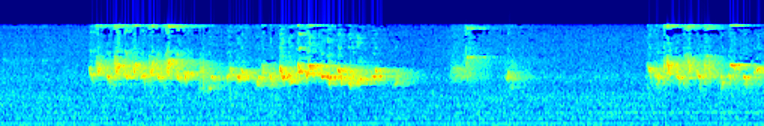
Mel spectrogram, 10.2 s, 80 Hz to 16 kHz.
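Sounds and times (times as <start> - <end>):
steady low hum: 0.0 - 10.1
bird singing a dense fast warbling phrase of chirps: 1.2 - 7.2, 8.6 - 10.1.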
